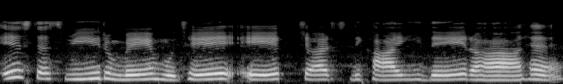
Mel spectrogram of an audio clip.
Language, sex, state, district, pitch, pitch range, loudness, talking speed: Hindi, female, Madhya Pradesh, Katni, 225 Hz, 215-260 Hz, -15 LUFS, 105 wpm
